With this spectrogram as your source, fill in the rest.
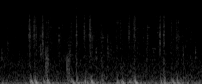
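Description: Horse hooves gallop in Assassin's Creed Origins across a sandy desert, a quick rhythmic series of muffled thuds at moderate distance, mostly alone with little else around them.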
